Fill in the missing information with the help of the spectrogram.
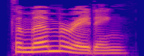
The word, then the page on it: commemorating: British English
